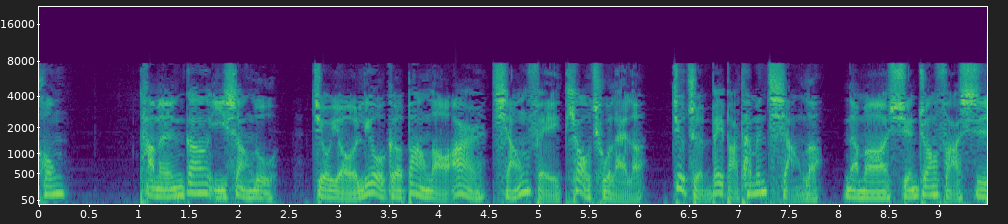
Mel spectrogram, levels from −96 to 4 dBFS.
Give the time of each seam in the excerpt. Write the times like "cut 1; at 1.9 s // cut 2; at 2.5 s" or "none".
cut 1; at 1.5 s // cut 2; at 7.9 s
